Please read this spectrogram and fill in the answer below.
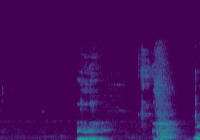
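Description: A man coughing and clearing his throat: two short bursts, one about a second in and a sharper one just past halfway.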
